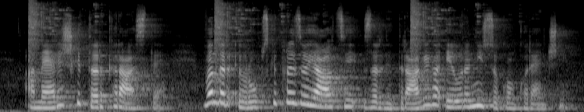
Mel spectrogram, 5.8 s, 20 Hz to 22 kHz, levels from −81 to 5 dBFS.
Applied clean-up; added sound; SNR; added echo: none; Shatter; 18 dB; none.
